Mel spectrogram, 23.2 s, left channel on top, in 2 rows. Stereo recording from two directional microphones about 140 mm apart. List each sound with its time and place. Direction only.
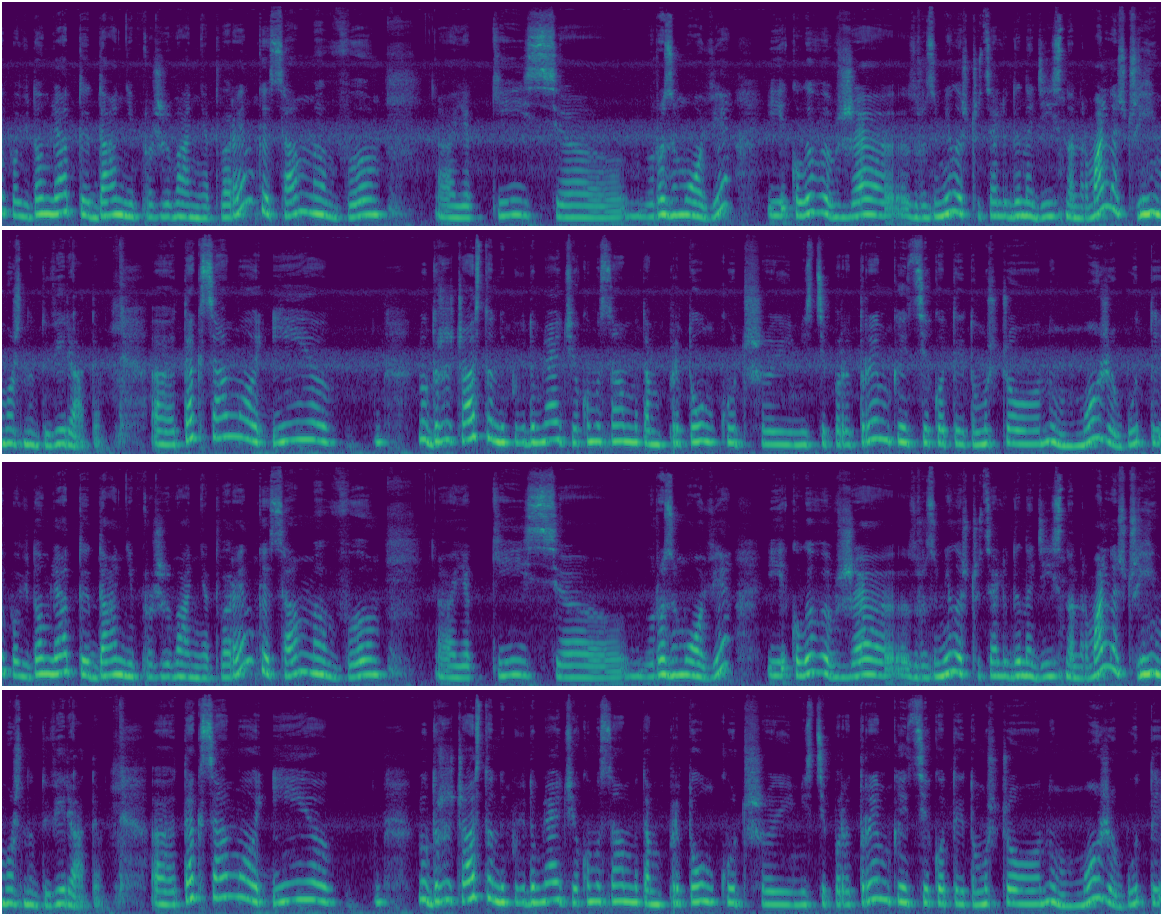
0.3 s a woman's voice: 15° left (ahead or behind)
19.5 s speech: 50° left (ahead or behind)
19.9 s a woman's voice: 10° left (ahead or behind)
